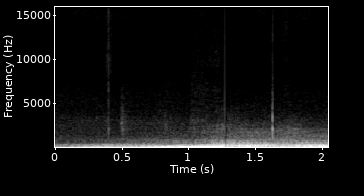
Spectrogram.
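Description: A low rumble with a faint hum in it, growing steadily louder over the two seconds.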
